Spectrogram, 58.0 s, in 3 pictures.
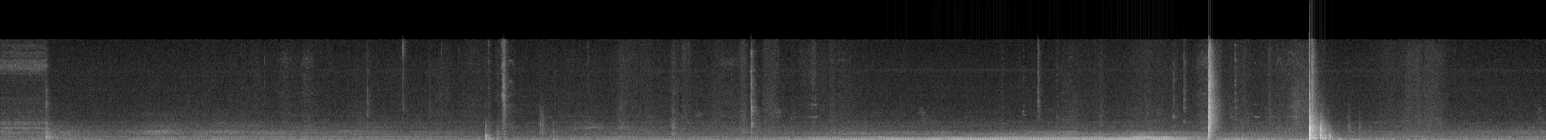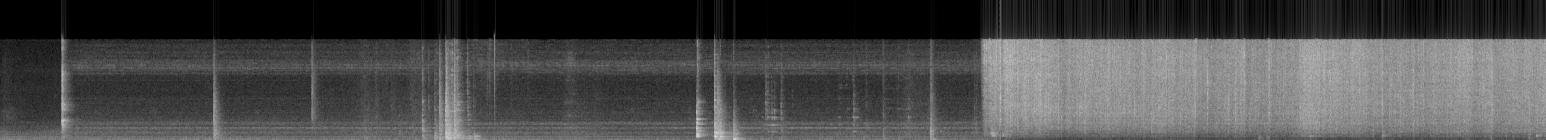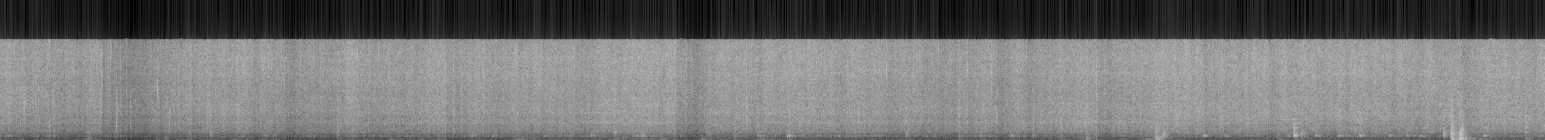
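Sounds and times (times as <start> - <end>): chopsticks stirring food in pan: 31.6 - 57.9
vegetables sizzling in hot oil: 31.6 - 57.9.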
